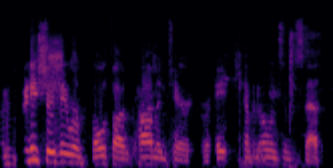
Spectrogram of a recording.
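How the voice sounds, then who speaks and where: A man's voice: a little high, lively intonation, quick pace, slight background noise, low-quality recording. A man co-hosting a podcast, chatting casually about wrestling. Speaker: podcast co-host. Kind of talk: casual wrestling review chat.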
